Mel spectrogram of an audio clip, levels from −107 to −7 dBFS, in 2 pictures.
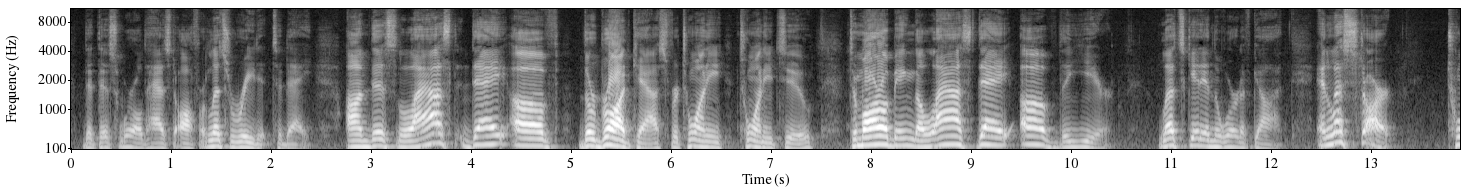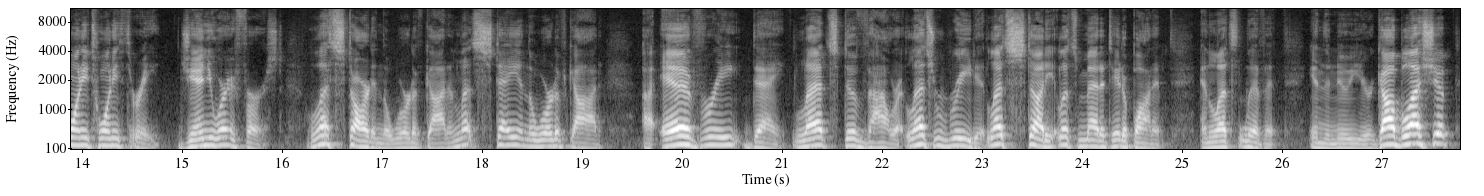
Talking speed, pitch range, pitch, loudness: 175 wpm, 120-175 Hz, 145 Hz, -18 LUFS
